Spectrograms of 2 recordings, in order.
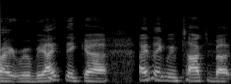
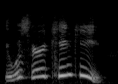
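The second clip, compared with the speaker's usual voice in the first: high teasing; 13 semitones higher than usual. Real, not acted. Juicy gossip.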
